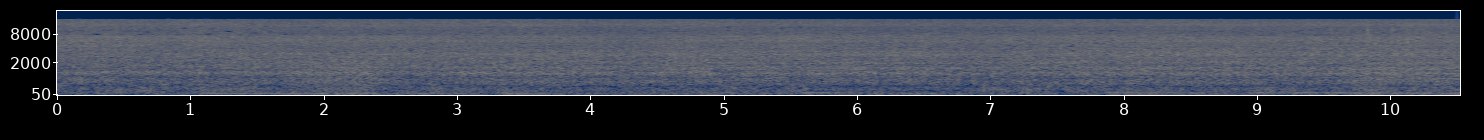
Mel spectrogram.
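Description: Otogataki waterfall on the Abukuma River, a wide cascade of white water rushing steadily.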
